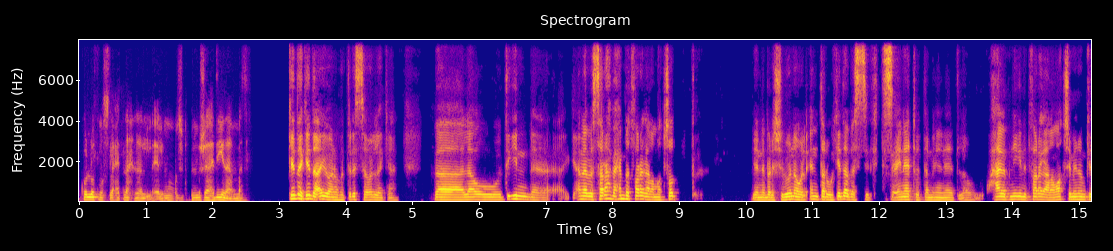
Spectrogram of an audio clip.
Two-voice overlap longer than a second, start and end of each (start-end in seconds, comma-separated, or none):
none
